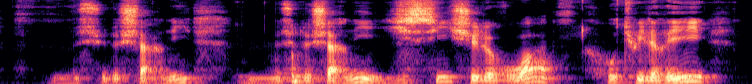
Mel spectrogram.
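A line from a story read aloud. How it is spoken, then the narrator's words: Very quiet. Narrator (French): tout bas ajoutait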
